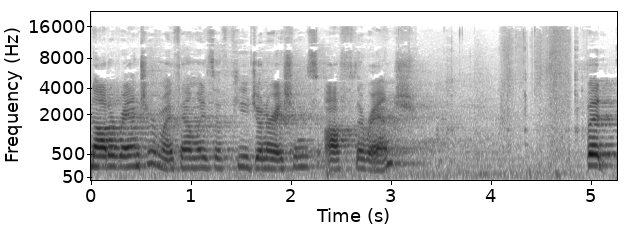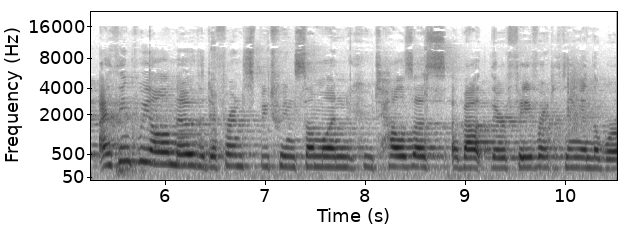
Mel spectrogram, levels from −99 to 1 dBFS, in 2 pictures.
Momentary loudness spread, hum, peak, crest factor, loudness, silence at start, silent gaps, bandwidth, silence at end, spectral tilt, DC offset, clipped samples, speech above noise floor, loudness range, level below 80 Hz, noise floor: 11 LU; none; -2 dBFS; 18 dB; -20 LUFS; 0 s; none; 16 kHz; 0 s; -4.5 dB/octave; under 0.1%; under 0.1%; 26 dB; 5 LU; -58 dBFS; -45 dBFS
